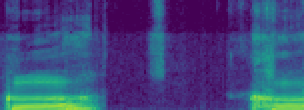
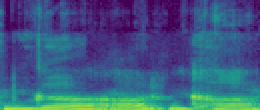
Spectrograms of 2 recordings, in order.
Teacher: क और ख जो दोनों आया ये आपका हो गया अघोष वर्ण।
